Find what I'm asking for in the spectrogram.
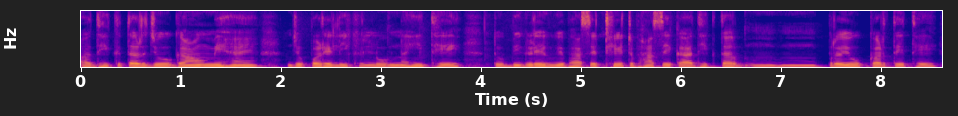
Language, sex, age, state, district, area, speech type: Hindi, female, 45-60, Uttar Pradesh, Ghazipur, rural, spontaneous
